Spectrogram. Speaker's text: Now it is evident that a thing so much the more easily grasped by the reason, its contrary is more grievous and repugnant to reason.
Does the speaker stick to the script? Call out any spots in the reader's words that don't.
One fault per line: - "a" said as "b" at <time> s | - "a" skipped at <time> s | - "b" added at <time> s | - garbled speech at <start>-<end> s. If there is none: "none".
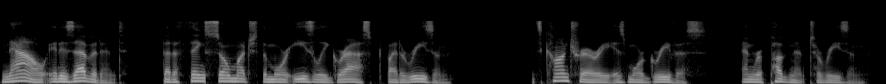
none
